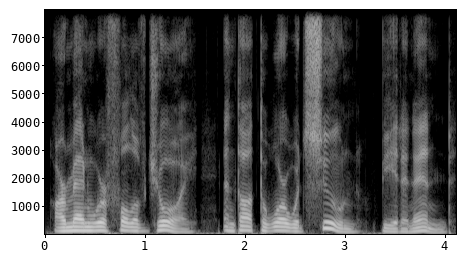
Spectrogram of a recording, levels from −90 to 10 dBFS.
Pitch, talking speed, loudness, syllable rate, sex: 125 Hz, 235 wpm, -15 LUFS, 4.8 syllables/s, male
